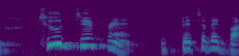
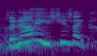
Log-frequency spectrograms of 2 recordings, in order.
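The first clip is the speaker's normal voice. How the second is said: normal talking voice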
